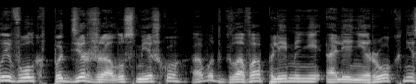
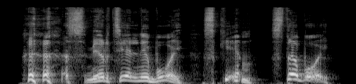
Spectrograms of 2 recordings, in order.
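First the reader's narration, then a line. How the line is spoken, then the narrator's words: Loud laughter. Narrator (Russian): расхохотался медведь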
